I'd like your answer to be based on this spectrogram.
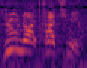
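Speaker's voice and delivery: loud angry shouting at intruders; furious yelling. Real, not acted. Angry angler yelling at men who shoved him. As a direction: yell at them, you're livid.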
